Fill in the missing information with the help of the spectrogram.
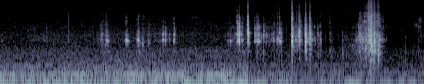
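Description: Small plastic and die-cast toy vehicles clicking and clattering together in a plastic basket as a toy school bus is put in among them, a cluster of sharp clicks about three seconds in, followed by a brief rustling noise.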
